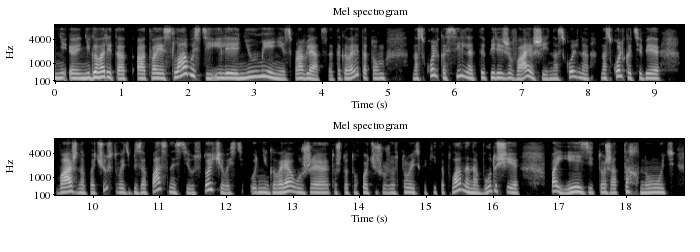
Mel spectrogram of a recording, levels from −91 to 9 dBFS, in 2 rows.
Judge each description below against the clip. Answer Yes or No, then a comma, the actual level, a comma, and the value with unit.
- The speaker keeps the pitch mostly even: No, average, 3.0 semitones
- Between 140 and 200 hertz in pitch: Yes, medium, 185 Hz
